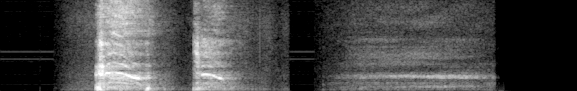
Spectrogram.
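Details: Person with a cold, sore throat, hoarse voice and headache: two harsh, raspy coughs followed by a wheezy in-breath.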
